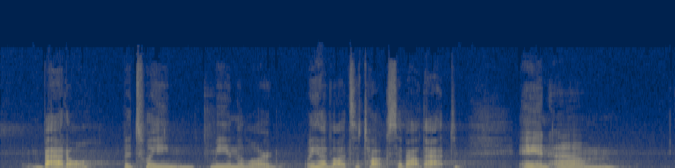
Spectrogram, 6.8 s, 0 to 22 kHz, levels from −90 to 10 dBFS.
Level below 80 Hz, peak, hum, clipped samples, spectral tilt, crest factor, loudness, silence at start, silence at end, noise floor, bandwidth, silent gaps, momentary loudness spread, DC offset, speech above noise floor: -60 dBFS; -8 dBFS; none; under 0.1%; -5 dB/octave; 24 dB; -30 LUFS; 0.25 s; 0.5 s; -57 dBFS; 15 kHz; none; 15 LU; under 0.1%; 28 dB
